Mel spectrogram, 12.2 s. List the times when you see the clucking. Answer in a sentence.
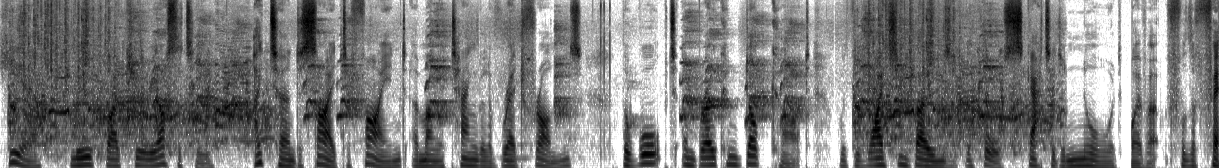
You can hear the clucking from 0.1 to 2.9 s and from 8.5 to 10.7 s.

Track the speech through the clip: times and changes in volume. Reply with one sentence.
The speech can be heard from 0.1 to 12.1 s, at a steady volume.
